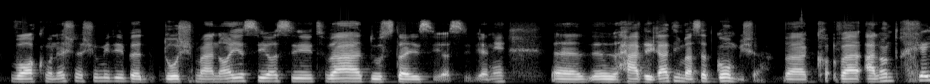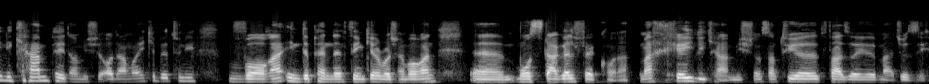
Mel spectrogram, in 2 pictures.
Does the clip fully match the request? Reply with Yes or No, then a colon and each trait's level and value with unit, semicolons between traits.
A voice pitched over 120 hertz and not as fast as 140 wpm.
Yes: low, 135 Hz; average, 130 wpm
